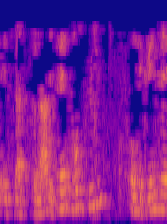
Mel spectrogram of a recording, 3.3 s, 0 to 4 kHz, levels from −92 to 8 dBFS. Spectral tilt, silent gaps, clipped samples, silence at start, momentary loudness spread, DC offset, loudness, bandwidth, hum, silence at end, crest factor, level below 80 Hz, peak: -11 dB/octave; none; under 0.1%; 0 s; 11 LU; under 0.1%; -30 LUFS; 3.2 kHz; none; 0 s; 18 dB; -70 dBFS; -12 dBFS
